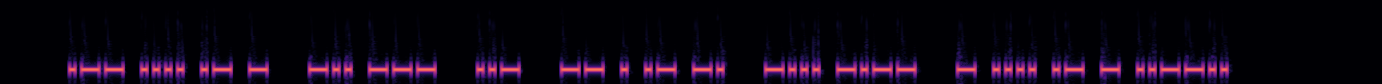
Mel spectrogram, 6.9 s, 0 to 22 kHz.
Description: Morse code, heard as a keyed tone, about 40 wpm, 700 Hz. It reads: WHAT DO U MEAN BY THAT?
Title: Sentences from Top 200 Words and Abbreviations 40wpm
